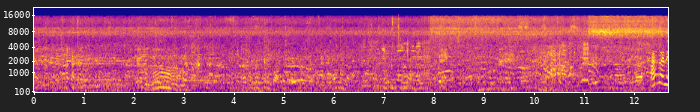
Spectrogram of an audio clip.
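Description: Children shout and laugh nearby.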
